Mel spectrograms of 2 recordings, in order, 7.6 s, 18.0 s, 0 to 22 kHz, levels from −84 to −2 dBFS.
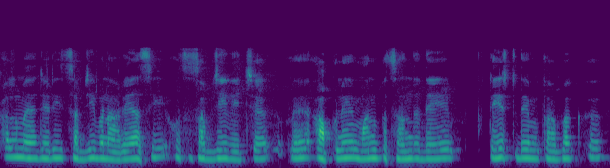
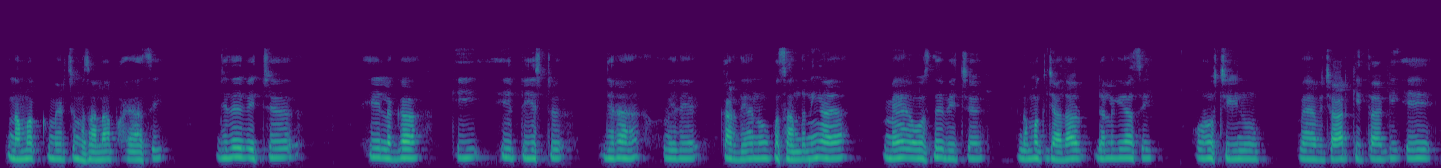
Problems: background sounds at intervals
